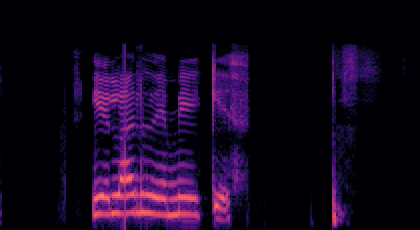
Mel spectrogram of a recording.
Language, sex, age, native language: Icelandic, male, 9, Icelandic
